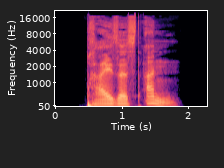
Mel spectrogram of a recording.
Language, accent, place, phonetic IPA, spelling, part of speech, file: German, Germany, Berlin, [ˌpʁaɪ̯zəst ˈan], preisest an, verb, De-preisest an.ogg
- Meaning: second-person singular subjunctive I of anpreisen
